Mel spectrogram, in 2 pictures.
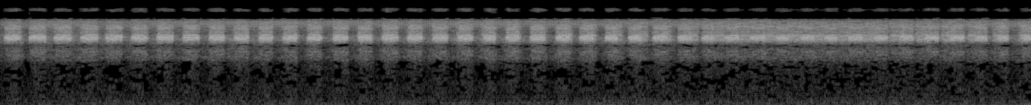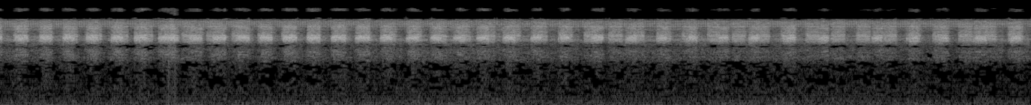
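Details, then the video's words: Cicadas of Provence, southern France, singing in summer. A bright, harsh buzz beats in fast regular pulses, around three a second, holding steady and easing slightly near the end; no other animals. "Canto Cigarra"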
